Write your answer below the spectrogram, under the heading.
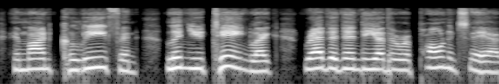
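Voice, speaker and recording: Against a quiet background, a man with a New York accent speaks in a raised, projected voice, high-pitched with a bright, sharp tone, monotone flat intonation and a moderate pace, the sound dry and close with no echo. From New York City. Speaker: combat sports journalist and co-host. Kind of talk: interview show commentary.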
